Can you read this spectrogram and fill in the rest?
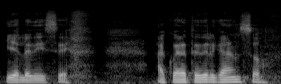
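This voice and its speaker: Male pastor, sermon, storytelling, questions to the congregation, soft to loud bursts. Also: lowish voice, level tone, measured pace. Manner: storytelling preacher, swings from soft to loud exclamations; asks the congregation direct questions.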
